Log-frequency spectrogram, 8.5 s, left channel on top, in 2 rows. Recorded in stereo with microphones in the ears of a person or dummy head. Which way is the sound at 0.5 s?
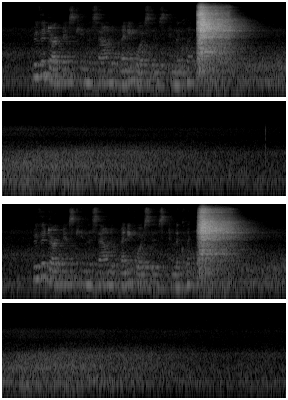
10° left (ahead or behind).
